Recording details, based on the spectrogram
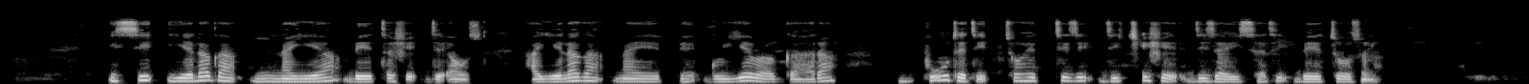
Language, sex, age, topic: Gamo, male, 25-35, agriculture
